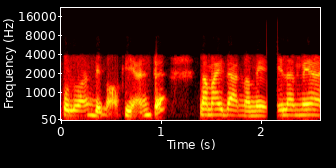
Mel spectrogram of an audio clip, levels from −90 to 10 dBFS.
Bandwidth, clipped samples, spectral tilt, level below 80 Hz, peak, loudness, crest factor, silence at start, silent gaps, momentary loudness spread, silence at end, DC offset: 4.1 kHz; under 0.1%; -9 dB/octave; -58 dBFS; -2 dBFS; -18 LUFS; 16 dB; 0.05 s; 2.07-2.15 s; 4 LU; 0 s; under 0.1%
